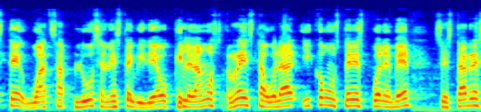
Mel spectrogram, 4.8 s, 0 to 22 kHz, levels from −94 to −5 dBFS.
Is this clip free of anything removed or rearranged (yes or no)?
no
